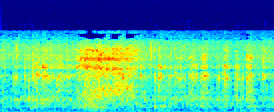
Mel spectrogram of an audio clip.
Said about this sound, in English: Listen to that. It almost does sound like an elephant.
